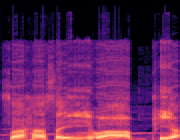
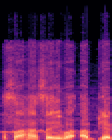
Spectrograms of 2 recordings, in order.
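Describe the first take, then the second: First: The words are joined with a long vowel. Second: The words are split apart with a short break. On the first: The speaker calls it right. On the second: The speaker calls it wrong.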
